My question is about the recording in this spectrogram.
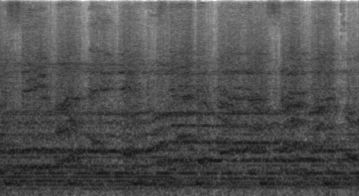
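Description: A small group of female voices singing together, holding long notes.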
